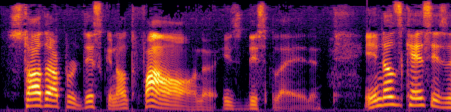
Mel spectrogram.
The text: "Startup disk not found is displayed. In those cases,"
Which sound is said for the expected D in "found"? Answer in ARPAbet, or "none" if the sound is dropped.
none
